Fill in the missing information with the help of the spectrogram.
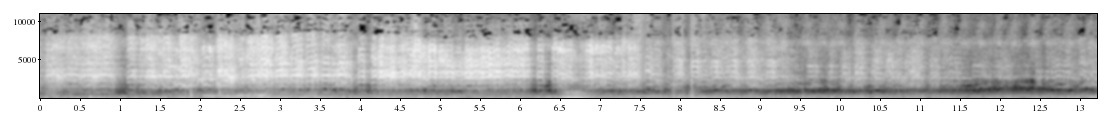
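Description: A flock of birds chattering and squawking in shrill, overlapping calls, thinning out and fading after about eight seconds.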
